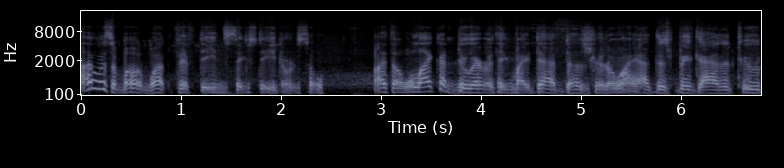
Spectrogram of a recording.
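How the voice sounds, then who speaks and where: This woman speaks with a Canadian Prairie accent. The sound is dry and close, with no echo. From Canadian Prairies, Alberta. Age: 90s. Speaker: pioneer farm woman interviewee. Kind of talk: storytelling interview.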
